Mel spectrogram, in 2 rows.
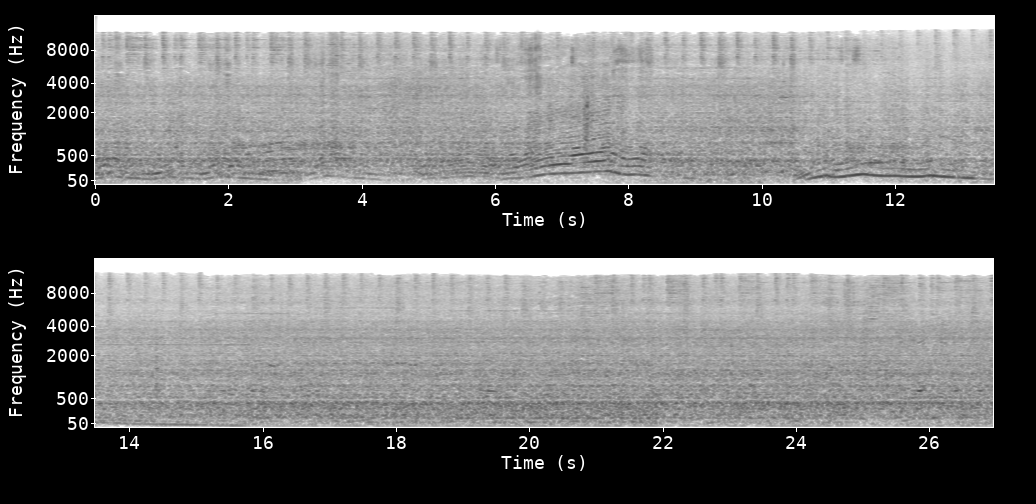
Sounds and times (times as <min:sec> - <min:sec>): Music: 0:00.0 - 0:26.9
Vehicle: 0:00.0 - 0:26.9.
